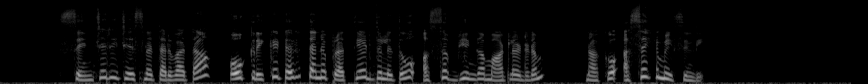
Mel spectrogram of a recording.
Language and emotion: Telugu, disgusted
